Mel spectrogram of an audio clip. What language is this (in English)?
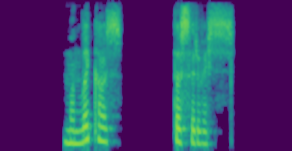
Latvian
